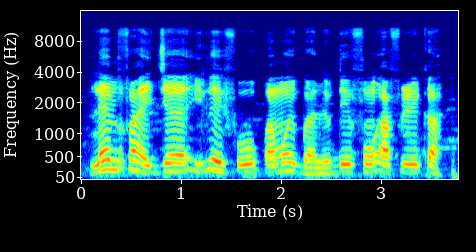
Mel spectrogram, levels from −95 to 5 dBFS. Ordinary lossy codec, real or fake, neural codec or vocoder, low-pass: none; real; none; 10.8 kHz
